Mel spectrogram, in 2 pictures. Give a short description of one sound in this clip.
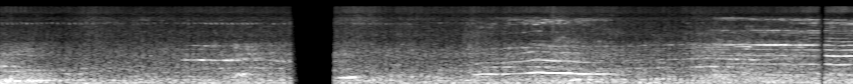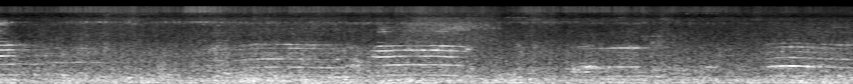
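Voices of men and women sing together loudly.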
